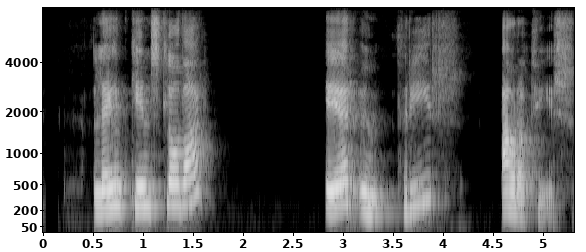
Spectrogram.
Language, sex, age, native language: Icelandic, female, 60-69, Icelandic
